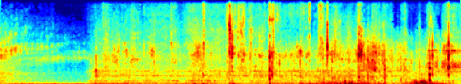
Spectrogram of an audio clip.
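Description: Low wind rumble on the microphone of a bicycle riding uphill, with scattered sharp clicks and rattles.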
